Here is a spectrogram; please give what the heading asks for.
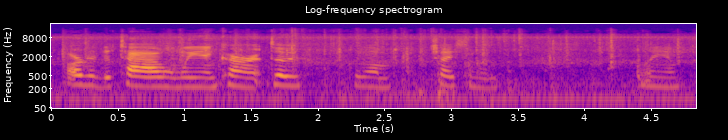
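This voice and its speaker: A woman's voice: a little high, level tone, moderate pace. A woman chatting casually outdoors on a boat on a river. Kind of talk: casual chat. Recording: clear boat and outdoor noise.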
